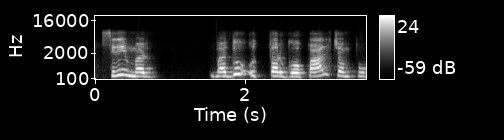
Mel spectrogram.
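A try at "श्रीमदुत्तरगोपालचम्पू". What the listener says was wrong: श्रीमद उत्तर, ये मध और उत्तर एक साथ है तो श्रीमद उत्तर गोपाल चंपू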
